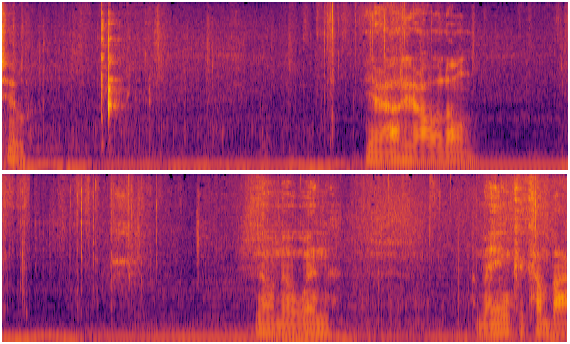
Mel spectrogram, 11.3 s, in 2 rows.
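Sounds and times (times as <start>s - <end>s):
speech: 0.0s - 0.4s, 3.6s - 4.8s, 8.2s - 9.1s, 10.4s - 11.2s
steady low hum: 0.0s - 11.2s
glass cover lifted off a burning oil lamp: 1.0s - 1.4s.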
